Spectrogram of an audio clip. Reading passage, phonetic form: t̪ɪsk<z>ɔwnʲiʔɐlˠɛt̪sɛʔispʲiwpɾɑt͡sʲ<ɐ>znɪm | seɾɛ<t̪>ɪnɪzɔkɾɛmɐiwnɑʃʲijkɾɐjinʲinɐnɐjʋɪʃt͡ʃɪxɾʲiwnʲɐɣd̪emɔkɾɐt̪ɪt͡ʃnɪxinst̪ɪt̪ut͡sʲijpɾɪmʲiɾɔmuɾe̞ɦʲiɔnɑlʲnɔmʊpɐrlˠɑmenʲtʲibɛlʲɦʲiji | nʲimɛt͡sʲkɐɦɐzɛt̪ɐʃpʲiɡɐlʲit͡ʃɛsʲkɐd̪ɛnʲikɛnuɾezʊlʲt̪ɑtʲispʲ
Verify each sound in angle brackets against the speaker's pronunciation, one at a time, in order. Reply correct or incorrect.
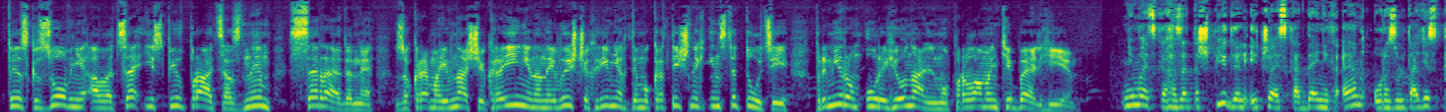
correct, correct, incorrect

